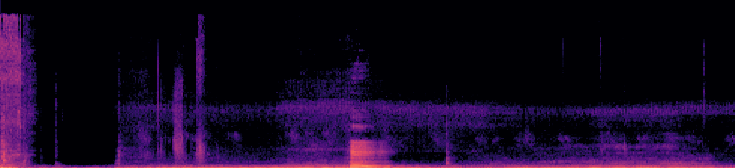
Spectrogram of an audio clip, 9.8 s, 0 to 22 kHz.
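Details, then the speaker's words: 1958 Chevrolet Bel Air, rebuilt engine long sitting, first start after the idle was turned up: near quiet, then it catches and settles into an uneven low idle. First start after sitting. "Who knows how long this thing's been sitting in that accelerator pump's trying to work."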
